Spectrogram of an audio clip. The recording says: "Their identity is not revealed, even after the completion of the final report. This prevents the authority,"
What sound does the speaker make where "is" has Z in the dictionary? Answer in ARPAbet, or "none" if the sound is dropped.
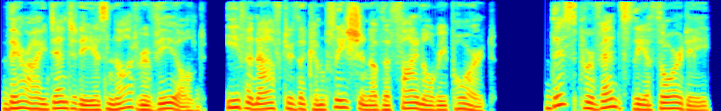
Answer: Z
